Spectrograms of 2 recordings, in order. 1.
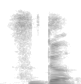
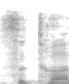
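这个组合结尾像 'de' 的音。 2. 这个组合结尾像 'te' 的音。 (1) "是斯的斯的" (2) "不能发成斯特啦"

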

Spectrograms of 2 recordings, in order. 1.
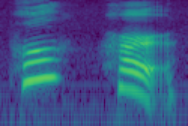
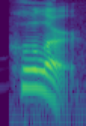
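'her' 中的 h 音发得很清楚。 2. h 音被省略，两个词连在一起。

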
